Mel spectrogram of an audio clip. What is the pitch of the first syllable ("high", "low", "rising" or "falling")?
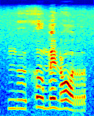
low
